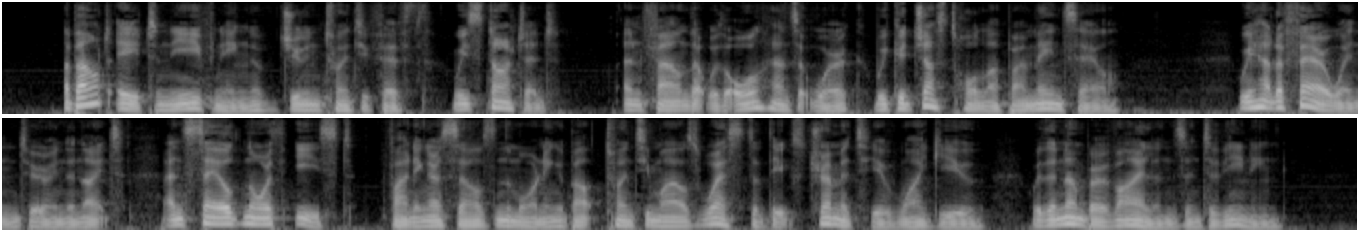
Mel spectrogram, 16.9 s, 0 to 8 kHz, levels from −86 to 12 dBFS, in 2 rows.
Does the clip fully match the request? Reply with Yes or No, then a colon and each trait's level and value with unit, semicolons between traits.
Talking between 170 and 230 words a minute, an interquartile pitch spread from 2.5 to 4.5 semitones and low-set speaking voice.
No: average, 200 wpm; wide, 5.5 semitones; very low, 85 Hz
